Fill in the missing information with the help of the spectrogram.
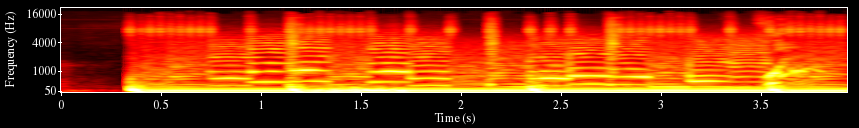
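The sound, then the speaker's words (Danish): After a split second of quiet, a loud rap beat bursts in with booming bass, bright distorted synth lines and punchy drum hits, playing continuously and dense from start to finish. “Det meste af …, det lyder sådan her.”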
